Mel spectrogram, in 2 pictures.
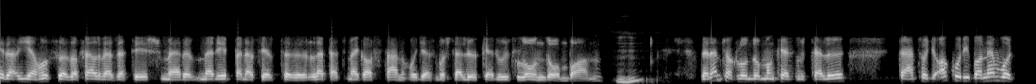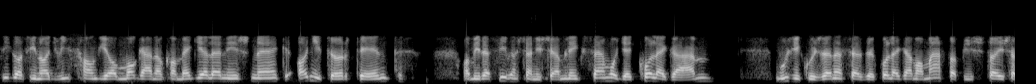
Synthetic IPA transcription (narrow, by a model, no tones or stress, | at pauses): iɡɛnho̞sːuɛzɒfɛlvɛzɛt̪eːʃmɛrmɛɾeːpːɛnɛzeːrt̪lɛpɛt̪mɛɡɒst̪aːnɦo̞ɟɛzmo̞ʃt̪ɛløːkɛɾylt̪lo̞nd̪o̞mbɒ̰n | d̪̥ɛnɛmt͡ʃɒklo̞nd̪o̞mbɒŋkɛɾylt̪ɛløːt̪ɛɦaːt̪ho̞ɟɒkːo̞ɾibɒnːɛɱvo̞lt̪iɡɒzinɒɟʋiːshɒŋɡjɒmɒɡaːnɒkɒmɛɡjɛlɛneːʃnɛkɒɲːit̪ørt̪eːnt̪ | ɒmiɾɛsiːvɛʃɛniʃɛmleːksɛmho̞ɟɛɟko̞lɛɡaːmː | uʒikuʒzɛnɛsɛrzøːko̞lɛɡaːmɒmaːrt̪ɒpiʃt̪ɒeːʃ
